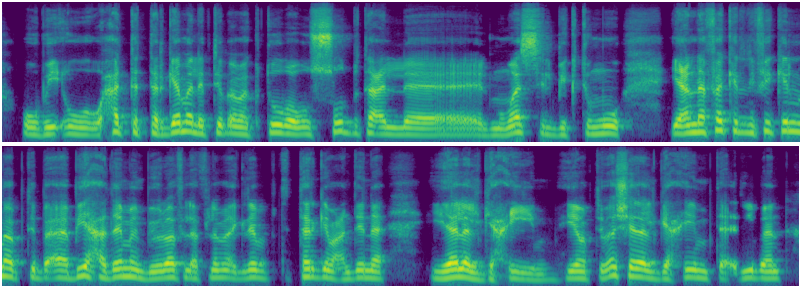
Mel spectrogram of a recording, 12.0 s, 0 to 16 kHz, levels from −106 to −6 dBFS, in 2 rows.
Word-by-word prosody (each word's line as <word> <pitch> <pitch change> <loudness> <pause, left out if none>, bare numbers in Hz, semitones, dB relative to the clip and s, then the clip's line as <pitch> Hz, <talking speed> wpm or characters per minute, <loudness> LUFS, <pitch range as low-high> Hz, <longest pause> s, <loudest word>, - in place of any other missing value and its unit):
وبي 140 +1 -3
و 150 - -6 0.2
وحتى 195 +6 -1
الترجمة 195 +1 +1
اللي 165 -5 +1
بتبقى 160 -1 -3
مكتوبة، 155 +4 0
والصوت 145 +8 +4
بتاع 145 -1 +1
ال 140 -1 -3 0.6
الممثل 155 +3 +1
بيكتموه 150 +3 -3 0.4
يعني، 165 +1 +6
أنا 185 - +5
فاكر 220 +2 0
إن 170 -1 -6
في 205 - -4
كلمة 195 -2 +1
بتبقى 160 -2 -2
قبيحة 155 +1 +2
دايمًا 170 +2 +2
بيقولوها 145 +3 +1
في 160 - -12
الأفلام 155 +2 -5
الأجنبية، 145 +1 -2
بتترجم 160 +2 -3
عندنا 145 +3 -2 0.4
"ا 150 +3 +7
للجحيم" 125 -6 +1
هي 145 0 +1
ما 140 - -1
بتبقاش 180 +8 0
يا 170 -2 +6
للجحيم 150 +2 -2
تقريبًا، 145 0 -3
155 Hz, 175 wpm, -24 LUFS, 140-170 Hz, 0.6 s, ا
